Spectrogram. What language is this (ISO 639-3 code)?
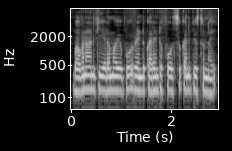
tel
